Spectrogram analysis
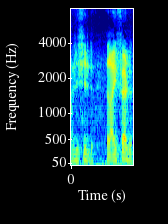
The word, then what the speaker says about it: Liefeld: à quel point Rob Liefeld a été influencé par tout ça. Enfin, Liefeld, si vous préférez la prononciation américaine, bien entendu.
